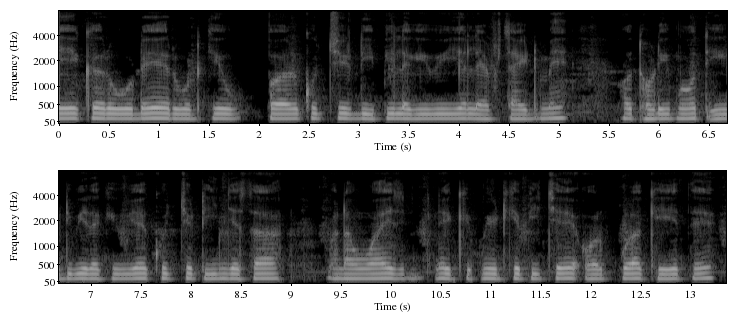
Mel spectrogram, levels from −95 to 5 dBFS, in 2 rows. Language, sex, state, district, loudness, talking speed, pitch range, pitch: Hindi, male, Bihar, Gopalganj, -37 LUFS, 160 wpm, 125-135 Hz, 130 Hz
